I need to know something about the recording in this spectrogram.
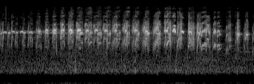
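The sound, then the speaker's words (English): Shrill, rapid twittering calls of a pair of white-throated swifts pour out in a dense, nonstop high-pitched trill, ricocheting off the sheer stone walls of a western canyon, with no voices present. “A torrent of shrill notes ricochets off the sheer stone walls of a western canyon.”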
